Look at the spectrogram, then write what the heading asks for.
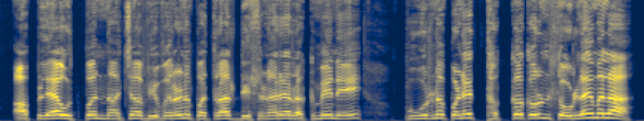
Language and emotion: Marathi, surprised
